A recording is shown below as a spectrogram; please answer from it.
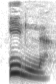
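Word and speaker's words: ils: Il with an S that is silent.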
